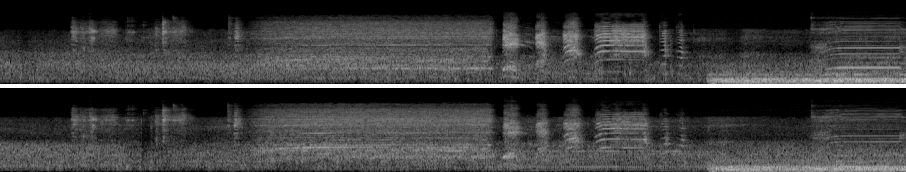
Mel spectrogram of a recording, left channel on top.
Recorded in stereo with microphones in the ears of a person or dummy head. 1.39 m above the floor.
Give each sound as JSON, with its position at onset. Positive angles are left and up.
{"t": 0.7, "sound": "footsteps", "side_deg": 40, "distance_m": 1.8}
{"t": 2.3, "sound": "a hair dryer", "side_deg": -25, "distance_m": 0.9}
{"t": 5.0, "sound": "laughter", "side_deg": 50, "distance_m": 0.9}
{"t": 7.1, "sound": "a phone buzzing", "side_deg": 25, "distance_m": 0.9}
